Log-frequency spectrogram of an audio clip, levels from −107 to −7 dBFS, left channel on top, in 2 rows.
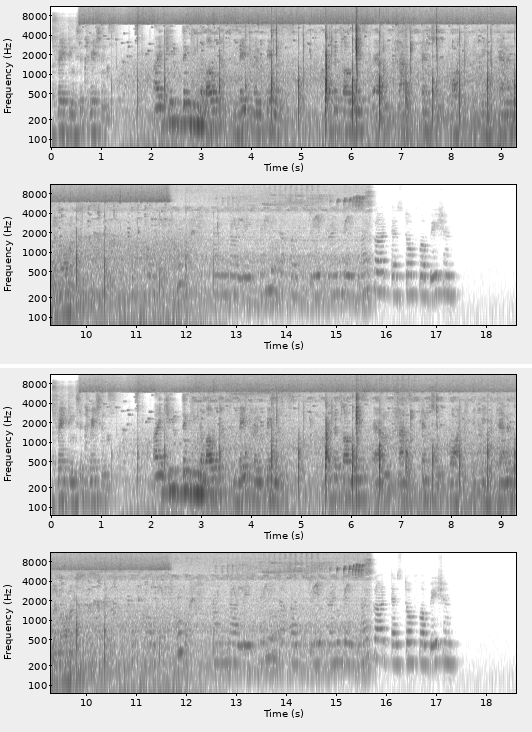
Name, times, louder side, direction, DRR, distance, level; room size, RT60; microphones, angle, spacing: voice 1, 0.0-1.4 2.0-4.9 5.5-10.0 13.7-13.9, right 1 dB, 20° right, 1.6 m, -50 dB
sound 1, 0.5-11.7, left 3 dB, 20° left, 1.2 m, -51 dB
sound 2, 1.0-13.1, left 5 dB, 40° left, 0.5 m, -49 dB
sound 3, 2.8-15.7, right 4 dB, 40° right, 2.2 m, -56 dB
voice 2, 12.5-17.3, right 1 dB, 70° right, 2.1 m, -60 dB
5.7 x 5.2 x 3.4 m
head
